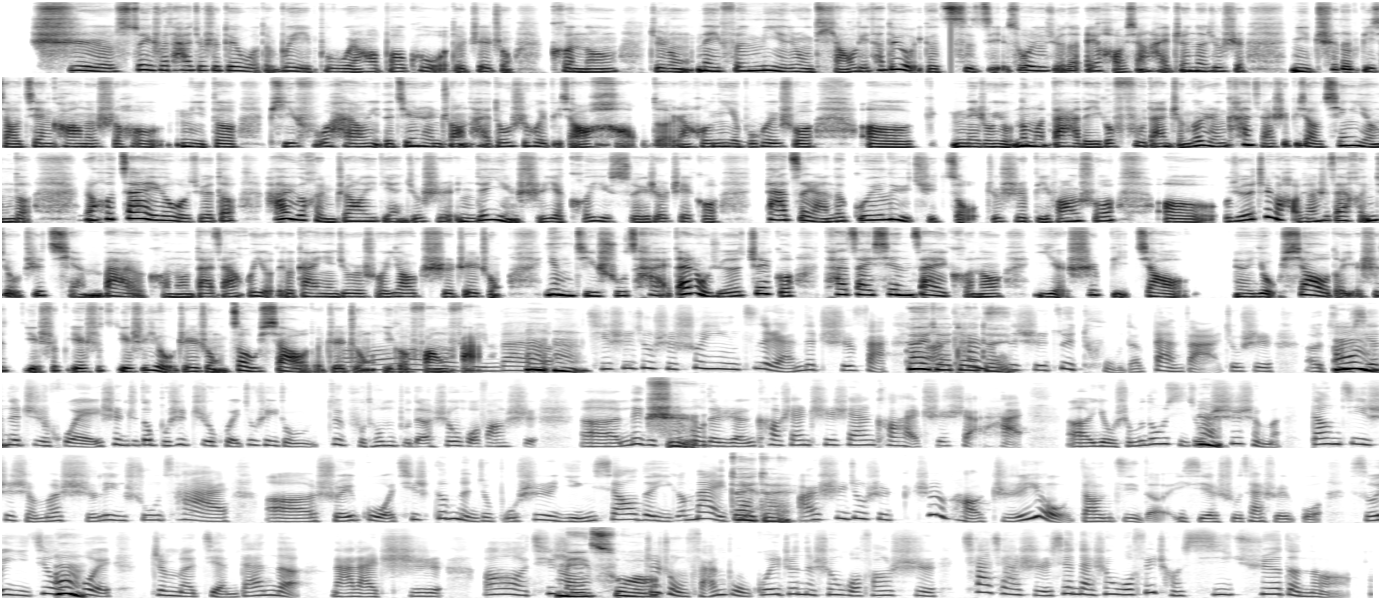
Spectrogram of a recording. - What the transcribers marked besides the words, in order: "海" said as "骰"
- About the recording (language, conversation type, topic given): Chinese, podcast, 简单的饮食和自然生活之间有什么联系？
